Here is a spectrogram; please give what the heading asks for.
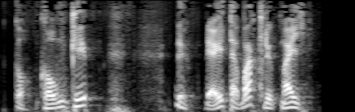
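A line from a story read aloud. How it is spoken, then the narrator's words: Muttered cursing. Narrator (Vietnamese): lầm bầm chửi thề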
